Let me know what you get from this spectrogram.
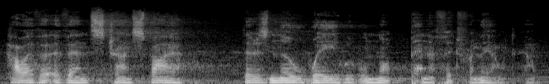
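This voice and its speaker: An actor playing an embittered, silky and calculating royal elder brother in an audio drama, with a deliberate, commanding, theatrical delivery. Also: male voice, deep voice, flat delivery, warm tone, close to an everyday voice. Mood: smug, scheming. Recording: long reverberant hall, music behind.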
